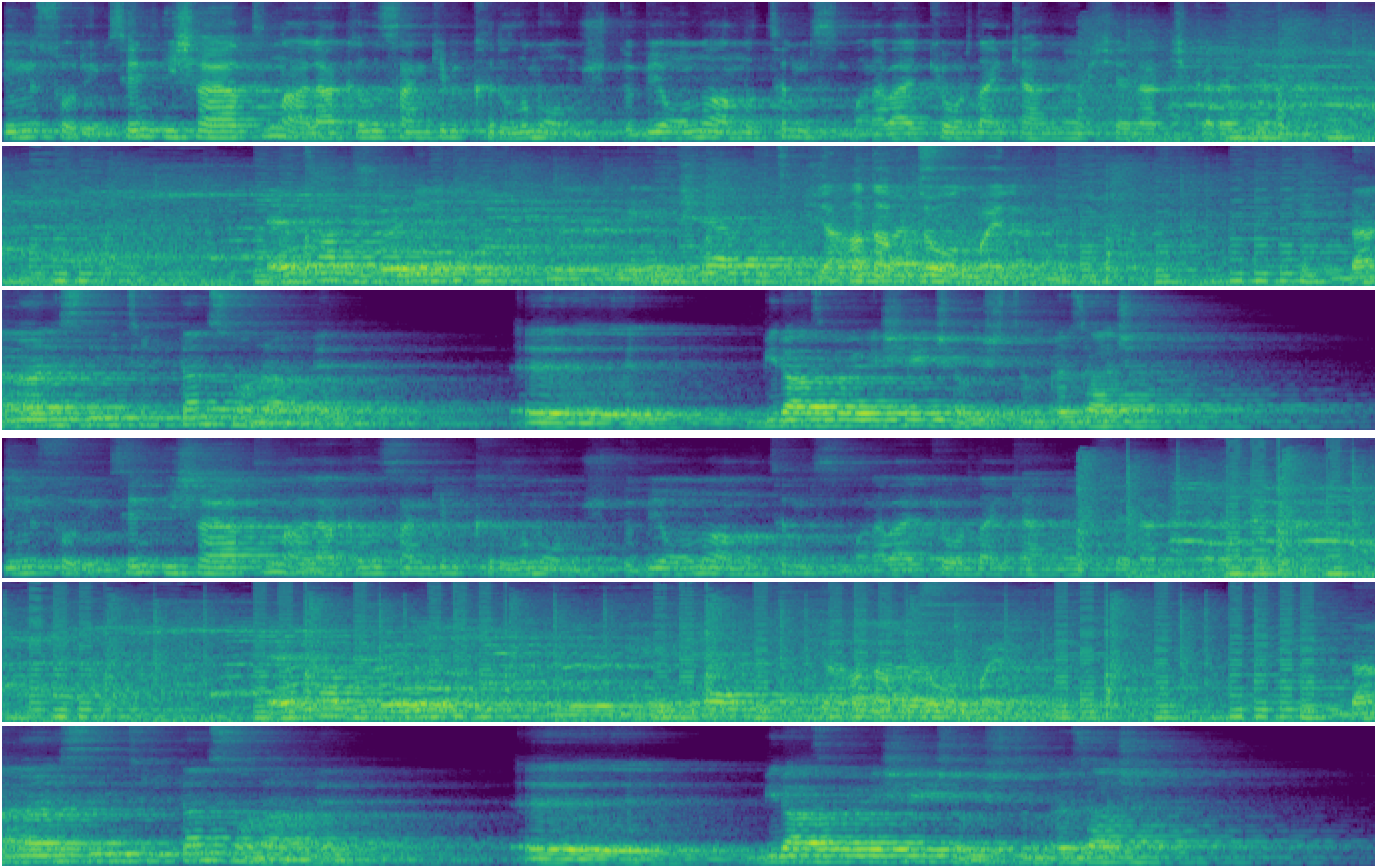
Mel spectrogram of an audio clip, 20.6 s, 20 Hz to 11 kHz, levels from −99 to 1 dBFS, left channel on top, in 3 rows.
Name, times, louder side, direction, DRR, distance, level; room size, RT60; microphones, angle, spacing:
voice 1, 0.0-7.1 10.9-12.7, left 3 dB, 65° left, 9 dB, 0.8 m, -27 dB
sound 1, 5.4-13.4, right 2 dB, 45° right, 0.8 m, -29 dB
sound 2, 5.8-12.6, right 1 dB, 20° right, 1.3 m, -32 dB
voice 2, 8.2-9.2 9.5-11.4 13.5-15.5 16.3-17.0 17.4-19.4, equal, 30° left, 0 dB, 1.6 m, -22 dB
16.0 x 6.3 x 6.0 m, 2.1 s
head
